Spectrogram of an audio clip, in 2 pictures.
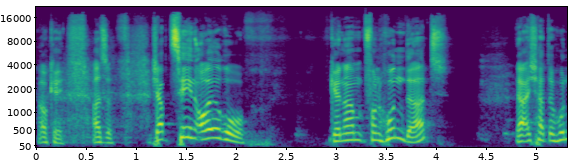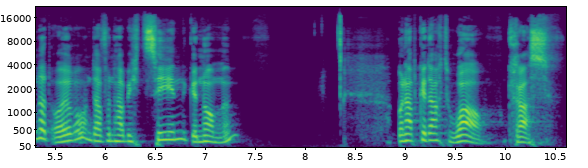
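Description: A man delivers a church sermon in speech. His voice sits fairly high, and he swings from quiet, intimate lines to loud, emphatic bursts. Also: lively intonation, normal speed, long pauses. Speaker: pastor.

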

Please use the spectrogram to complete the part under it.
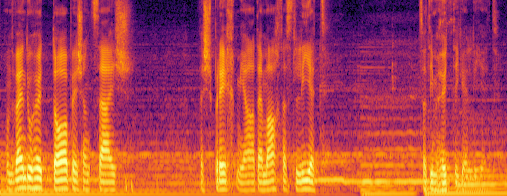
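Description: Man preaching with hushed swings, soft music. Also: mid-range voice. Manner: swings between emphatic loud phrases and hushed soft ones. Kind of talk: sermon storytelling leading into a song.

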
